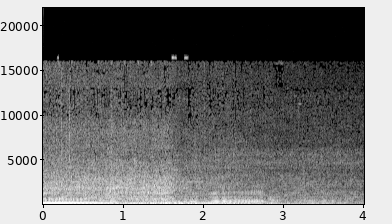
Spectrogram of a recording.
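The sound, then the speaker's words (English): A motorbike accelerates hard, leaving a scene at speed, its engine whine climbing and dropping through quick gear changes, loud at first, then easing slightly as it pulls away. No one speaks. “Mian accelerated hard, leaving the scene at speed.”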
